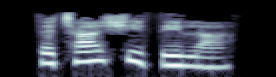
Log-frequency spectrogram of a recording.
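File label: Burmese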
